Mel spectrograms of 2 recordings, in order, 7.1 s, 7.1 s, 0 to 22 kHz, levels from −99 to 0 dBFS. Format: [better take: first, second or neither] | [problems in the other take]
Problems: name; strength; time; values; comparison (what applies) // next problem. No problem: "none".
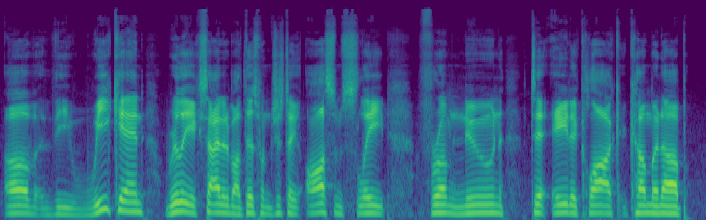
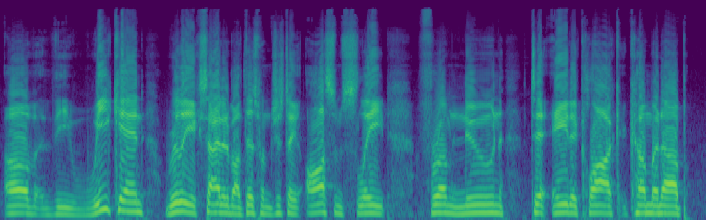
first | distortion; slight; 10 dB below the speech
